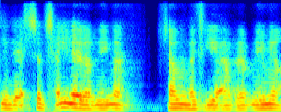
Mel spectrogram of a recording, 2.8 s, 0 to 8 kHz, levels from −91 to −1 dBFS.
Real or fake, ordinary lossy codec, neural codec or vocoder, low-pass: fake; Opus, 64 kbps; codec, 16 kHz, 0.5 kbps, FreqCodec, smaller model; 7.2 kHz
